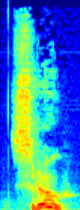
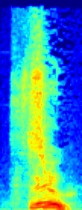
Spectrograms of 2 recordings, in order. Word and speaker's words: Sruth: And I think you're going to clarify, how do you say it correctly? Srú. Srú. Yeah, Srú. I don't know.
